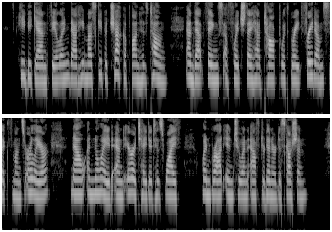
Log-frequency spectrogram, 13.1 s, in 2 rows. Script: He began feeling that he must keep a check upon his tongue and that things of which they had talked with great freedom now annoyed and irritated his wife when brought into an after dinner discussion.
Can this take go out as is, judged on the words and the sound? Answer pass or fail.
fail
